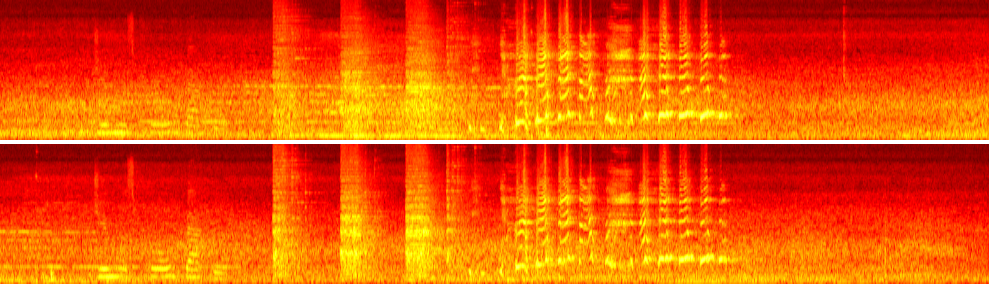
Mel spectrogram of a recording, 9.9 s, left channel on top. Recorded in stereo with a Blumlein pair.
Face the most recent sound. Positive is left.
turn(degrees=5)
